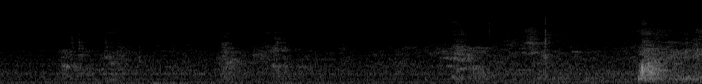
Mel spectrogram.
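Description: A young girl speaks quietly nearby.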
